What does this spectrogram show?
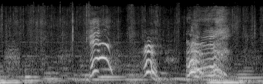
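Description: A dog named Doggo, going after a rat, barks three times in quick succession, short yappy barks with a rising-then-falling pitch, the last one longer and rougher, over a steady low hum.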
